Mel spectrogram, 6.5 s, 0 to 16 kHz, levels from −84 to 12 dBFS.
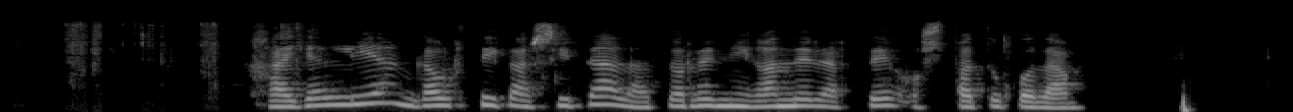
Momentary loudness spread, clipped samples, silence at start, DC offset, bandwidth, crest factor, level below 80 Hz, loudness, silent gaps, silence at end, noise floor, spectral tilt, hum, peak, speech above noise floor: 11 LU; under 0.1%; 0.35 s; under 0.1%; 7.6 kHz; 18 dB; -54 dBFS; -32 LUFS; none; 0.5 s; -71 dBFS; -6 dB/octave; none; -14 dBFS; 40 dB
